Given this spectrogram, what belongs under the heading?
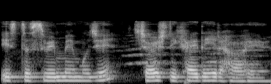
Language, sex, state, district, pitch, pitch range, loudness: Hindi, female, Arunachal Pradesh, Papum Pare, 175 Hz, 170-175 Hz, -15 LUFS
